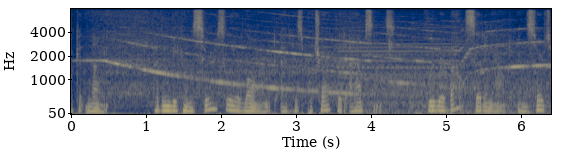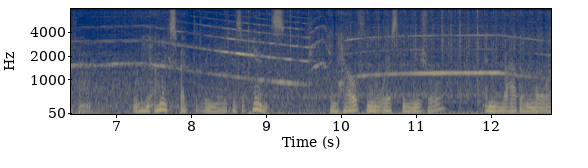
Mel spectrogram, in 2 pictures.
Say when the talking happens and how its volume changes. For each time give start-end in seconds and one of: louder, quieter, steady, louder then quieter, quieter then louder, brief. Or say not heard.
0.0-12.7 steady.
